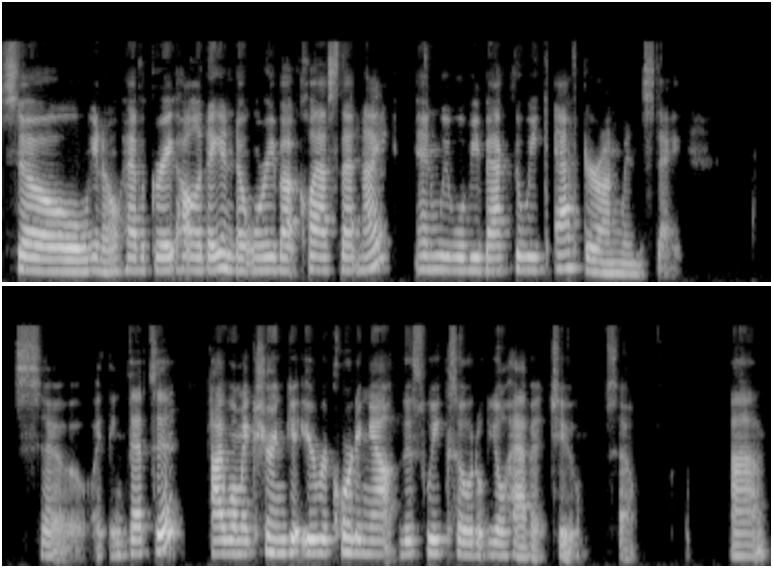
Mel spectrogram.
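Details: Adult woman speaking; normal speech.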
